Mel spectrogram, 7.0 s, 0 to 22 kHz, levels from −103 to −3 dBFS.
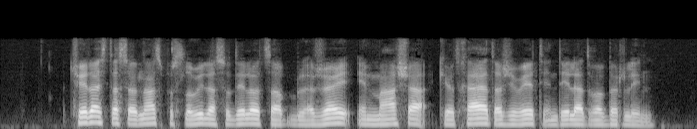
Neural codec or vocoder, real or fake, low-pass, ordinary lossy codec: codec, 24 kHz, 0.9 kbps, WavTokenizer, medium speech release version 2; fake; 7.2 kHz; AAC, 48 kbps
